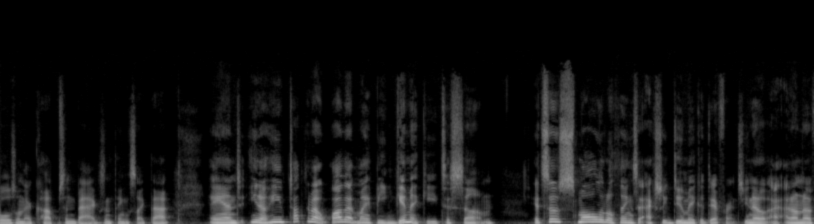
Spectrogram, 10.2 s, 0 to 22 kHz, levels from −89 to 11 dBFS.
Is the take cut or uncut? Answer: uncut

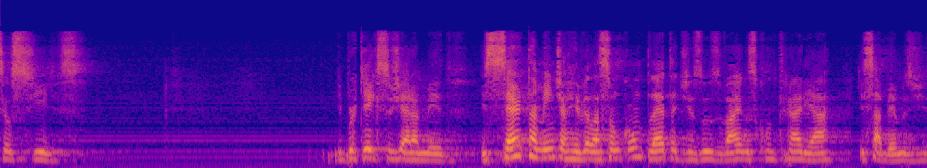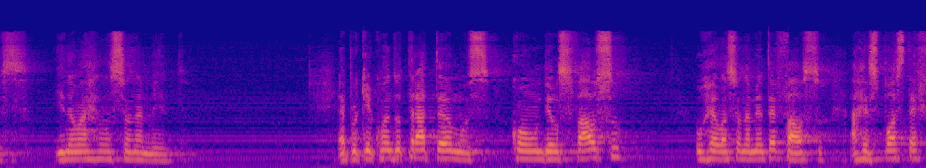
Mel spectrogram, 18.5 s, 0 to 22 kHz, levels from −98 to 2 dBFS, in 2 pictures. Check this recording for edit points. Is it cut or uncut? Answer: cut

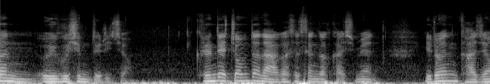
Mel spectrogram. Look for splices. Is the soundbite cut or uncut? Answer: cut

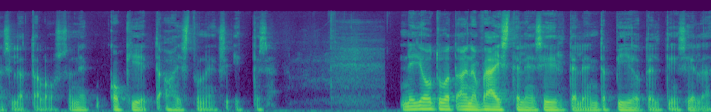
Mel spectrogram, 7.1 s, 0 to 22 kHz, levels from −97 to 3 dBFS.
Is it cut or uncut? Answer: uncut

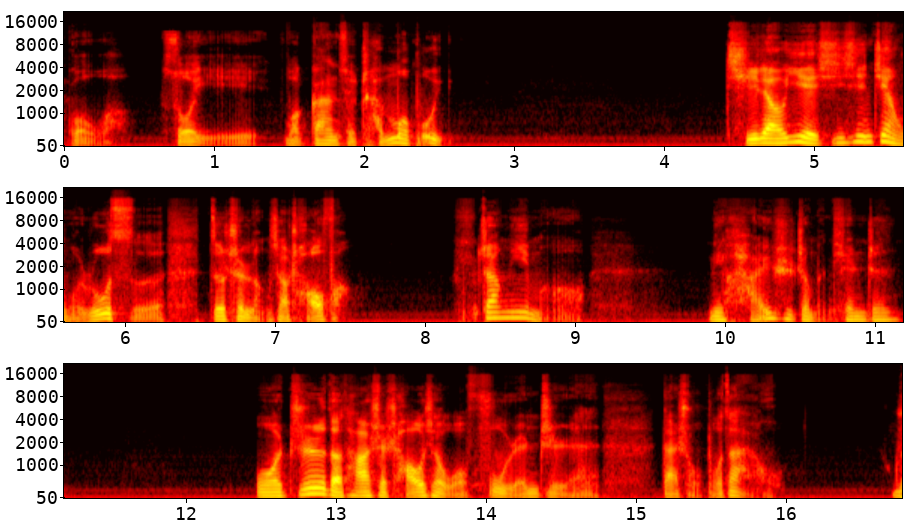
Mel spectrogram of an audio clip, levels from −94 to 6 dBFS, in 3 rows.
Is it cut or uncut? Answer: uncut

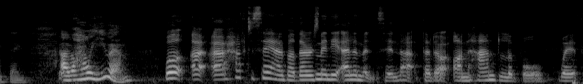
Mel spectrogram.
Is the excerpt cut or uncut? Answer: cut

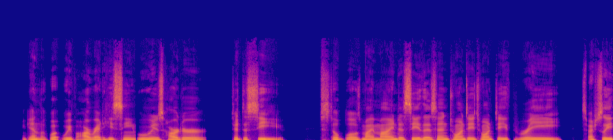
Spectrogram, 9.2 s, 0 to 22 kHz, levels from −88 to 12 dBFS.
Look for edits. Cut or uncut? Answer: cut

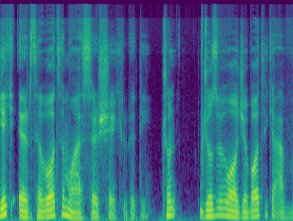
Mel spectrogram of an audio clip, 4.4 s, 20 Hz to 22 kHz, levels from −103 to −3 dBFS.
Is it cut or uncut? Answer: cut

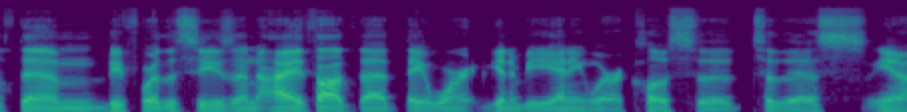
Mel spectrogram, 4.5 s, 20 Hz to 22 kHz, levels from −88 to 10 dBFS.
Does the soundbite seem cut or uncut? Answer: uncut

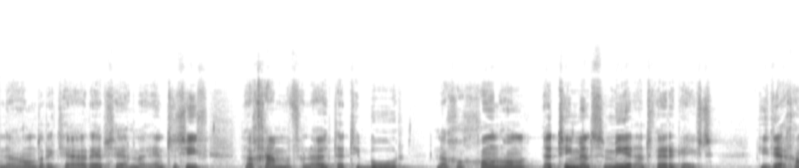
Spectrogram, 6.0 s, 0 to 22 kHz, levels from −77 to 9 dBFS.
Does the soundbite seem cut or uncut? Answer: uncut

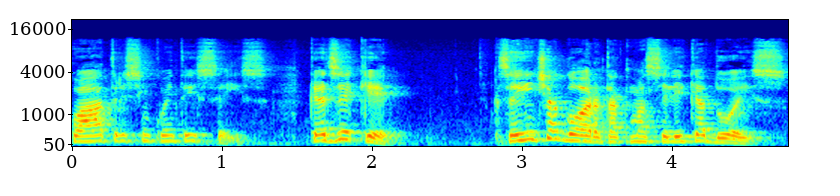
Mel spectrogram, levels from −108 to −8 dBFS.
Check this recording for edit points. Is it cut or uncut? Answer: cut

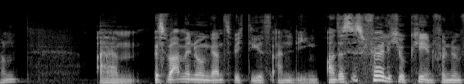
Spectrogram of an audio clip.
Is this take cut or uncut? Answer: cut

